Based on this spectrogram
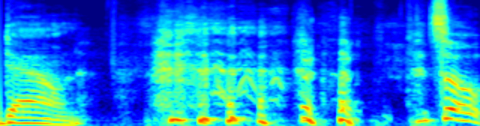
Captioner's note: laughing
